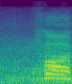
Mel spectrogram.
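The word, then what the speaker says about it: ה: The letter He is pronounced as Ha, means the.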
